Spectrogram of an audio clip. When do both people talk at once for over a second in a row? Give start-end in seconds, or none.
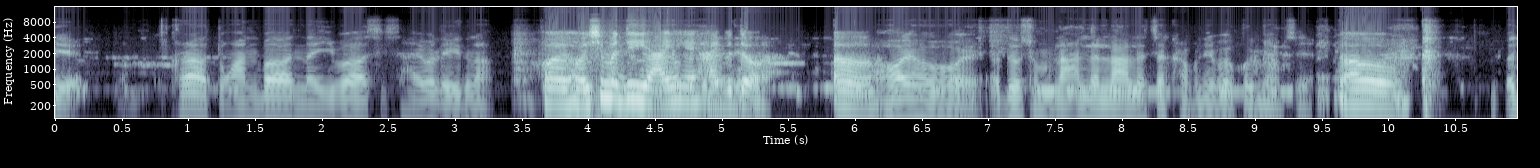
3.9-5.3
